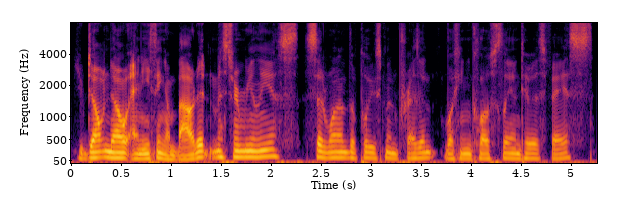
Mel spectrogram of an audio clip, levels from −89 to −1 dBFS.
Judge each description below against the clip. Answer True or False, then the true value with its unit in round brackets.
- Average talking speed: False (215 wpm)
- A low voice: True (110 Hz)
